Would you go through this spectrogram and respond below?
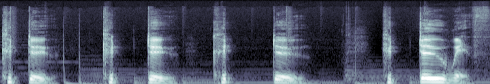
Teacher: Pronunciation of could do. Push it together like one word.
